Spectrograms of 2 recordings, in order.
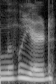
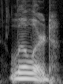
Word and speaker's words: Lillard: so there's your matthew lilliard and matthew brings it on into nowhere we still say it wrong lillard matthew lillard i know i can't do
